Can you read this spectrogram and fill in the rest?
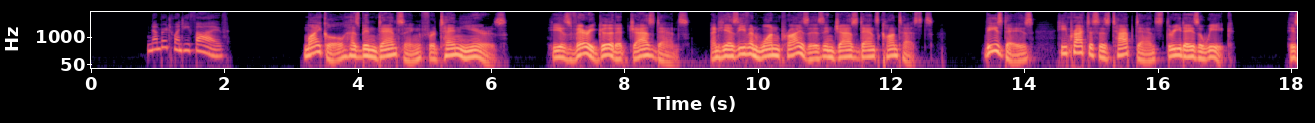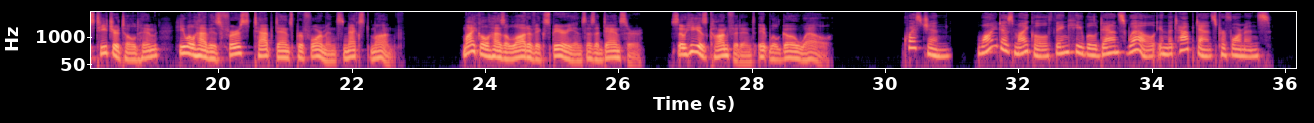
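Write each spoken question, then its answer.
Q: Why does Michael think he will dance well in the tap dance performance?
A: He has a lot of experience as a dancer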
